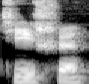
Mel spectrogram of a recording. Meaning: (adjective) comparative degree of ти́хий (tíxij); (adverb) comparative degree of ти́хо (tíxo); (interjection) silence!
- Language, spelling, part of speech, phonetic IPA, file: Russian, тише, adjective / adverb / interjection, [ˈtʲiʂɨ], Ru-тише.ogg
